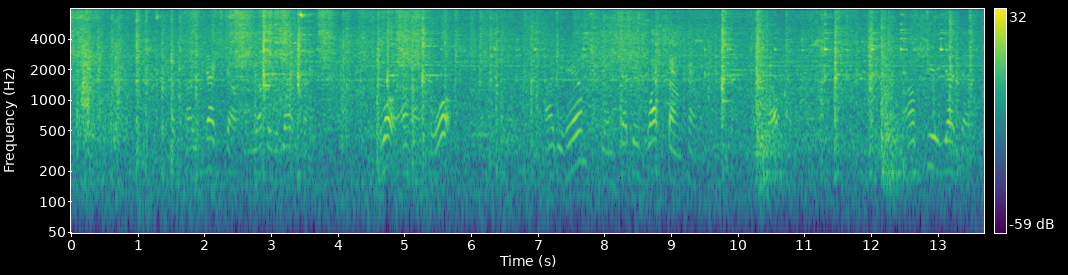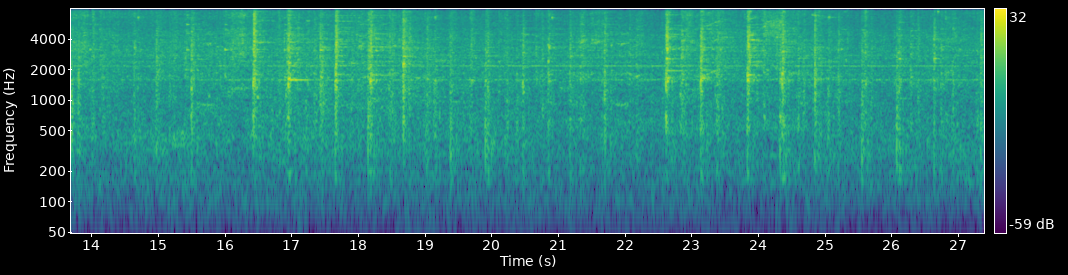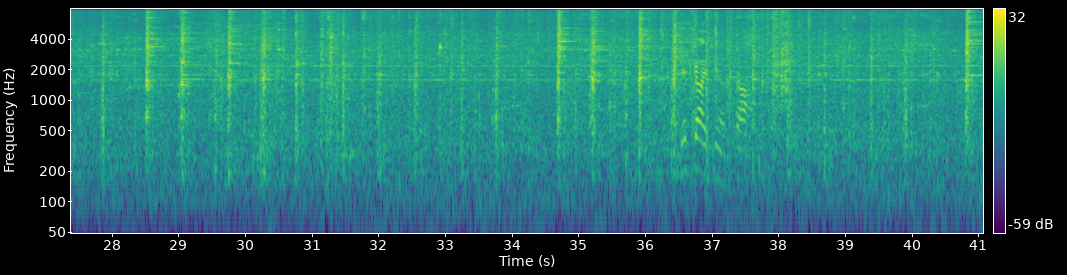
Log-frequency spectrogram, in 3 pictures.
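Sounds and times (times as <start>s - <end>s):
train rumbling and rattling: 0.0s - 41.0s
train wheels clacking over rail joints: 0.0s - 41.0s.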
